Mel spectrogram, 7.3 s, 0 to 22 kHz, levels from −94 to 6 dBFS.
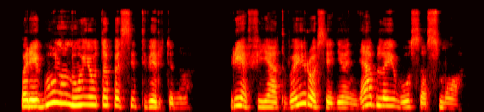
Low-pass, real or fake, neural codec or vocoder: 14.4 kHz; real; none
